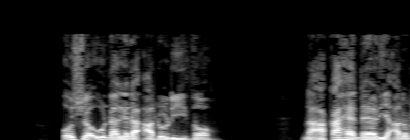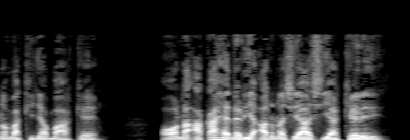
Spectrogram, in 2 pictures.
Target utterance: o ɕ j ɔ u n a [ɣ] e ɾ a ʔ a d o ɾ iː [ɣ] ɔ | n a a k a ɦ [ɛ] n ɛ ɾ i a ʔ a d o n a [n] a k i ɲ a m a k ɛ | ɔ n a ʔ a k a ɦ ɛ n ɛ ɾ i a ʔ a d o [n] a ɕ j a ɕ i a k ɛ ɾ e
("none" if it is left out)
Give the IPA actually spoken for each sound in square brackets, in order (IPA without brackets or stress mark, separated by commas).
ɣ, ð, ɛ, m, n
